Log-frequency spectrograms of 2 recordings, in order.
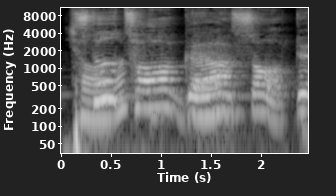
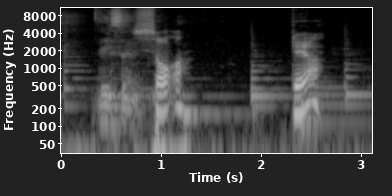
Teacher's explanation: It's been called creaky, cough-like, and let's not forget, a constant stream of tiny hiccups. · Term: stöd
